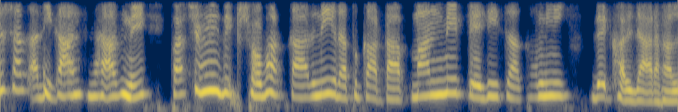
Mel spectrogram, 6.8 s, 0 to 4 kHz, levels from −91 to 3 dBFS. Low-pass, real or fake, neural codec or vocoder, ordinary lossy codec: 3.6 kHz; fake; codec, 16 kHz in and 24 kHz out, 0.9 kbps, LongCat-Audio-Codec, four codebook decoder; none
